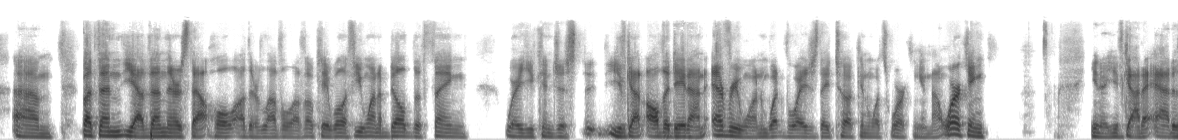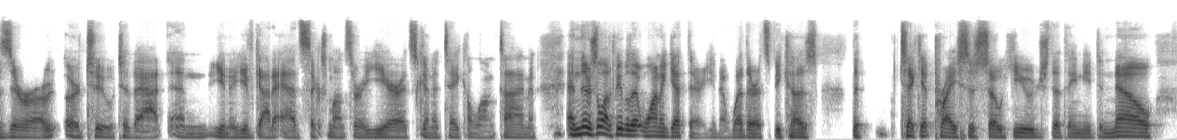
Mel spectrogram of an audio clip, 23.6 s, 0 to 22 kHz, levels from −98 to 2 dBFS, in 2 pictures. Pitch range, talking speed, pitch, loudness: 95-115 Hz, 255 wpm, 105 Hz, -25 LUFS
